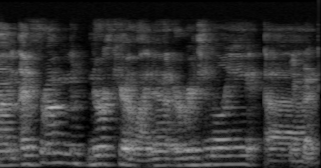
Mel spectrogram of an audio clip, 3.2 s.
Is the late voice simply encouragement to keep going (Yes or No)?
Yes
